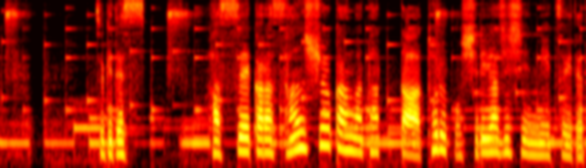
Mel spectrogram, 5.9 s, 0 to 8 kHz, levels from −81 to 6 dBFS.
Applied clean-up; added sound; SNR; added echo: neural mask model RNNoise.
